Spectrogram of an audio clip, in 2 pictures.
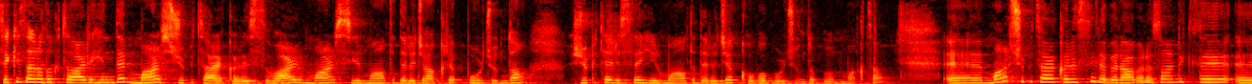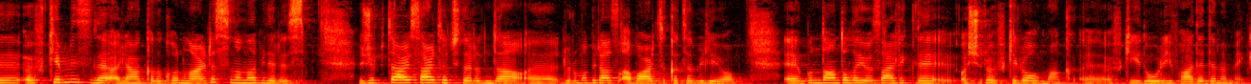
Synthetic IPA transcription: se̞cizaɾalˠɯkt̪ʰaːɾiɦind̪ɛmaɾsʒypit̪ʰæɾkʰaɾesivaɾmaɾsjiɾmialˠt̪ʰɯd̪e̞ɾe̞d͡ʒɛakɾɛp̚buɾd͡ʒund̪a | ʒypi̥t̪ʰeɾisɛjiɾmialˠt̪ʰɯd̪e̞ɾe̞d͡ʒɛkʰo̞vabuɾd͡ʒund̪abulˠunmakt̪ʰa | maɾsʒ̥ypit̪ʰæɾkʰaɾesɯjlʲɛbe̞ɾaːbæɾøzælʲːiclʲɛøfcʰe̞mizlʲɛʔa̰lʲaːkʰalˠɯkʰo̞nulˠaɾd̪asɯnanˠabilʲiɾiz̥ | ʒypi̥t̪ʰæɾsæɾt̪ʰat͡ʃʰɯlˠaɾɯnd̪ad̪uɾumabiɾaza̰baɾt̪ʰɯkat̪ʰabilʲijo̞̰ː | bund̪and̪o̞lˠajɯøzɛlʲːiclʲɛaʃɯɾɯøfce̞lʲio̞lˠmakːø̰fcʰe̞jid̪o̞ːɾuifaːd̪ed̪eme̞mɛ̰c

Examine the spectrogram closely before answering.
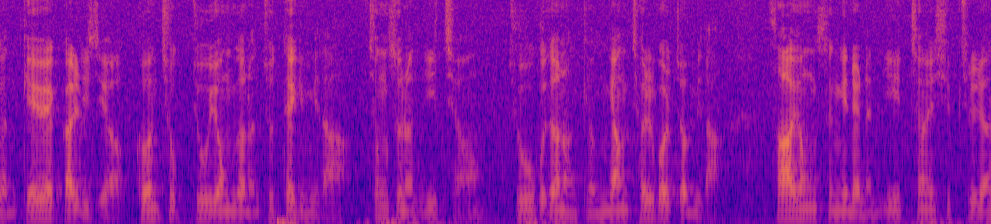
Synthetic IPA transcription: ɡɯnke̞we̞k͈aʎːid͡ʑiʌk͈ːɯnt͡ɕʰuk̚t͡ɕujoŋsʰʌnɯnt͡ɕʰutʰe̞ɡimɲida̰t͡ɕʰɯŋsʰunɯnit͡ɕʰʌŋ | t͡ɕuɡud͡ʑʌnɯnkjʌŋːjaŋt͡ɕʰʌɭɡoɭt͡ɕ͈omɲida̰ | sʰajoŋsʰɯŋiɾe̞nɯnit͡ɕʰʌnɕʰip̚t͡ɕʰiʎːʌ

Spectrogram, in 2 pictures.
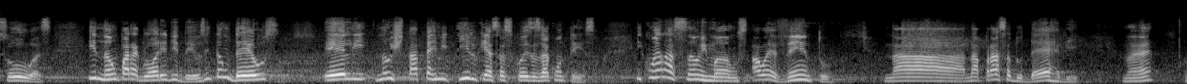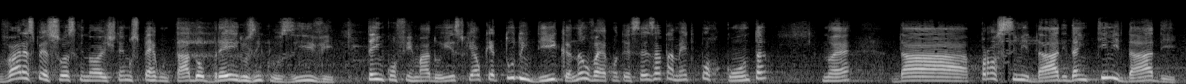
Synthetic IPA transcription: esoɐs | ɪnɐ̃w̃paɾɐɡlɔɾiɐd̪ɪd̪ews̬ẽt̪ɐ̃w̃d̪ews | elɪnɐ̃w̃ɪʃt̪apeɾmit̪ĩnd̪ʊkɪɛsɐskojzɐzakõnt̪esɐ̃w̃ | ɪkõhelasɐ̃w̃iɾmɐ̃w̃sawevẽnt̪ʊnɐnɐpɾasɐd̪ʊd̪ɛɾbɪ̰ | ñɛ | vaɾiɐspesoɐskɪnɔst̪ẽmʊspeɾɡũnt̪ad̪ʊobɾejɾʊzĩkluzivɪt̪ẽj̃kõfiɾmad̪ʊisʊ̥kɪɛʊkɪt̪ud̪ʊĩnd̪ikɐnɐ̃w̃vajakõnt̪eseɾezat̪ɐmẽnt̪ɪ̥poɾkõnt̪ɐ | nõɛ | d̪ɐpɾosĩmid̪ad̪ɪd̪ɐĩt̪ĩmid̪ad̪ɪ

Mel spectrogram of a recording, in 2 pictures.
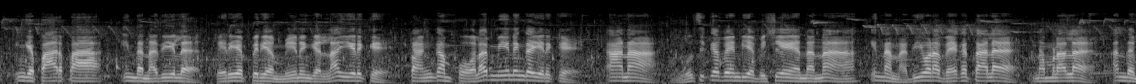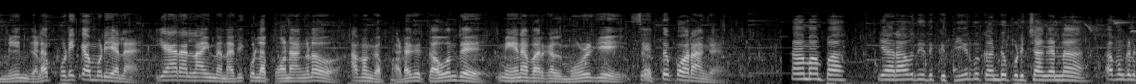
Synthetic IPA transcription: ɪŋɡeːpaːɾpaːɪnd̪ɐnɐðɪjɪlɐ̰pɛɾɪjɐpɛɾɪjɐmiːnɯŋɡɐɛlːãːɪɾɯkːɯ̰ | t̪ɐŋɡɐmpoːlɐmiːnɯŋɡɐɪɾɯkːɯ̰ | aːnaː | joːsɪkːɐʋeːɳɖɪjɐʋɪʂɐjɐ̃ɛnːɐnːaːɪnd̪ɐnɐ̰ðɪjoːɽɐʋeːɣɐt̪ːaːlɐnɐmːɐnaːlɐɐnd̪ɐmiːnɡɐɭɐpʊɽɪkːɐmʊɽɪjɐlɐ̰jaːɾɛlːãːɪnd̪ɐnɐðɪkʊɭːɐpoːnaːŋɡɐɭoːɐʋɐŋɡɐpɐ̰ɽɐɣɯkɐʋɯnd̪ɯmeːnɐʋɐɾɣɐɭmʊɻʊɣiseːɾt̪ːɯpoːɾaːŋɡɐ̰ | aːmaːmpaː | jaːɾaːʋɐðɯɪðɯkːɯt̪iːɾʋɯkɐɳɖɯpʊɽɪt͡ʃːaːŋɡɐnːaːɐʋɐŋɡɐɭɯ

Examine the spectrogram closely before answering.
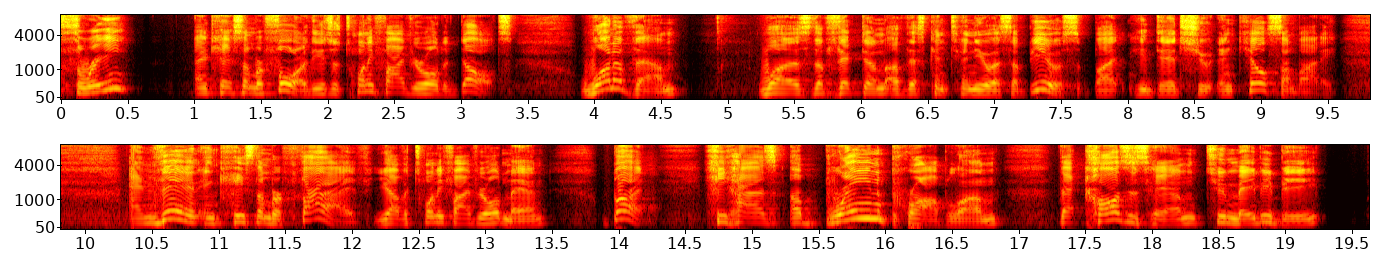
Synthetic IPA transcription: θɹi | ɨ̃nkʰeɪsnʌ̃mbə˞fɔɹðizə˞tʰw̥ɛ̃ɾ̃ifaɪvjɪɹoʊlˠdɨdʌlˠtswʌ̃ɾ̃ʌvðə̰̃m | wʌzðəvɪk̚tə̃mʌvðɪskʰɨ̃n̩tʰɪ̃njʉəsəbjʉsb̥ʌt̚hidɪd̥ʃʉɾɨ̃nkʰɪlˠsʌ̃mbɑ̰ɾḭ | ʔɨ̃nðɨ̃nɨ̃nkʰeɪsnʌ̃mbə˞faɪv̥jɨːvətʰw̥ɛ̃ɾ̃ifaɪvjɪɹoʊlˠd̚mæ̃n | b̥ʌt̚hiəzəbɹẽɪ̃npʰɹ̥ɑblə̃mðɨt̚kʰɔzɨz̥ɪ̃mtʰɨmeɪbibi

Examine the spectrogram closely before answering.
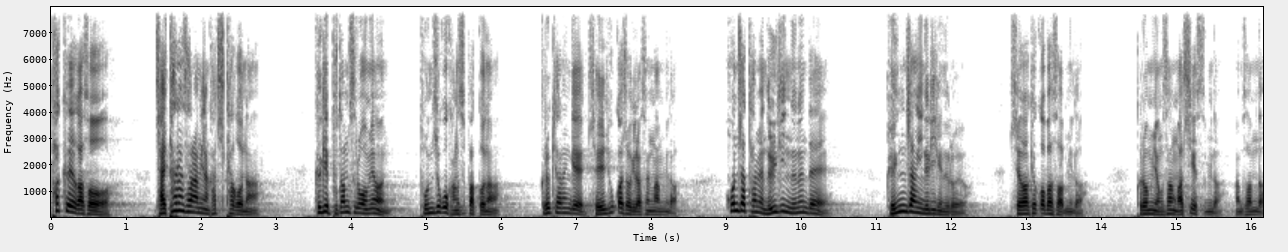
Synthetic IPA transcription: pʰakʰɯe̞kasʰʌ | t͡ɕaɭtʰanɯnsʰaɾaminakat͡ɕʰi̥tʰaɡʌna̰ | kɯɡe̞pudamsʰɯɾʌumjʌn | tond͡ʑʰuɡokaŋsʰu̥p͈̚ak͈ʌna̰ | kɯɾʌkʰe̞anɯnɡe̞t͡ɕe̞ɭçjok͈wad͡ʑʌɡiɾasʰe̞ŋɡaɦamɲida̰ | hond͡ʑatʰamjʌnːɯɭɡinːɯnɯnde̞ | kwe̞ŋd͡ʑaŋɦinɯɾiɡe̞nɯɾʌjo | t͡ɕe̞ɡakjʌk͈ʌbasʰʌɦamɲida̰ | kɯɾʌmnjʌŋs̬ʰaŋmat͡ɕʰiɡe̞s͈ɯmɲida̰kams̬ʰaɦamɲida

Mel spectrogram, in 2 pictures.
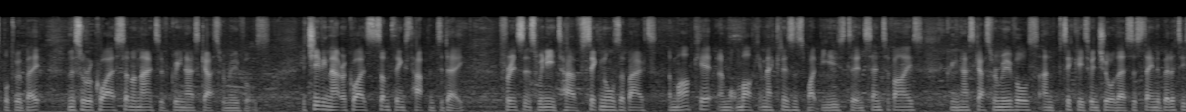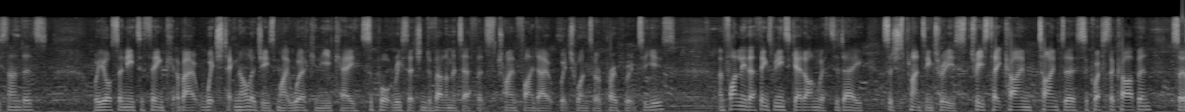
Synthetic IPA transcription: səb̥əlˠtʰəəbeɪt | ə̃nðɪswəl̩ˠɹɪkʰw̥aɪəsʌ̃məmãʊ̃ntʰəvɡɹĩːnɦaʊsɡ̥asɹɪmʉːvə̰lˠz̥ | ət͡ʃʰiːvɪ̃ŋðəʔɹɪkʰw̥aɪəz̥sʌ̃mθɪ̃ŋz̥tʰə̥hapə̃n̩tʰədeɪ | fəɹɪ̃nstə̃nswiniːd̚tʰəəv̥sɪɡ̚nəlˠzəbaʊt | əmɑˑkʰɪtə̰̃nwɒ̰ʔmɑˑkɪʔ̚mɛkənɪzə̃m̩zmaɪʔ̚b̥ijʉːztʰəɪ̃nsɛ̃ntɪvaɪz̥ | ɡ̥ɹĩnɦaʊsɡ̥asɹɪmʉːvəlˠzə̰̃npʰə̥tʰɪkjl̩ˠitʰəɛ̃nʃɔːðəsəstẽɪ̃nəbɪlɪtʰistãndədz̥ | wijɔˑlˠsoʊniːd̚tʰəθɪ̃ŋkʰəbaʊʔwɪt͡ʃtʰɛk̚nɒləd͡ʒizmaɪʔwɜˑkɪ̃nðəjʉːkʰeɪsəpʰɔˑʔɹisɜˑt͡ʃə̃ndɪvɛləp̚mə̃ntʰɛfə̰tstʰətʰɹ̥aɪə̃nfãɪ̃ndaʊʔwɪt͡ʃwʌ̃nzəɹəpʰɹ̥əʊpʰɹiə̰tʰəjʉːz̥ | ʔə̃nfãɪ̃nlˠiðəθɪ̃ŋzwiniːd̚tʰəɡɛɾn̩wɪð̥tʰədeɪ | sʌt͡ʃəz̥pʰl̥ãntɪ̃ŋtʰɹ̥iːz̥tʰɹ̥iːz̥tʰeɪkʰãɪ̃mtʰãɪ̃mtʰəsɪkʰw̥ɛst̪ðəkʰɑːbə̃n | soʊ

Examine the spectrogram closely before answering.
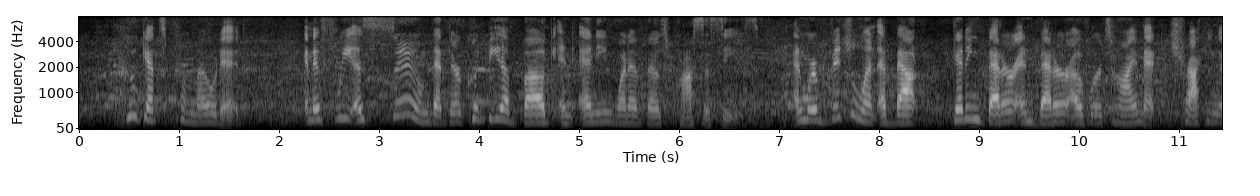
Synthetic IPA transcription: huɡɛtspʰɹ̥ɨmoʊɾɪ̰ɾ | ɨ̃nɨfwiɨsʉ̃mðɨt̪̚ðə˞kʰɨd̚biɨbʌɡɪ̃nɛniwʌ̃ñʌvðoʊz̥pʰɹ̥ɑsɛsḭz̥ | ʔɨ̃nwɪɹvɪd͡ʒl̩ˠə̃ntɨbaʊt̚ | ɡ̥ɛɾɪ̃ŋbɛɾə˞ɨ̃nbɛɾə˞ʔoʊvə˞tʰãɪ̃mɨtʰɹ̥ækɪ̃ŋ

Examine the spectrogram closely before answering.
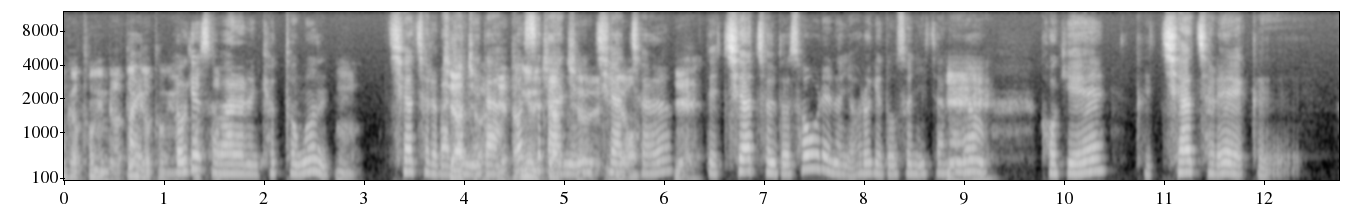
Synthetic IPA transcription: kotʰoŋindet͈kjotʰoŋjʌɡiesʰʌmaɾanɯnkjotʰoŋɯn | t͡ɕiat͡ɕʰʌɾɯɭmatɯmɲidat͈ʌs͈ɯaɲint͡ɕiat͡ɕʰʌɭjne̞t͡ɕiat͡ɕʰʌɭdosʰʌuɾe̞nɯnjʌɾʌɡe̞nosʰʌɲiit͡ɕ͈anajo | kʌɡie̞ | kɯt͡ɕiat͡ɕʰʌɾe̞kɯ̰

